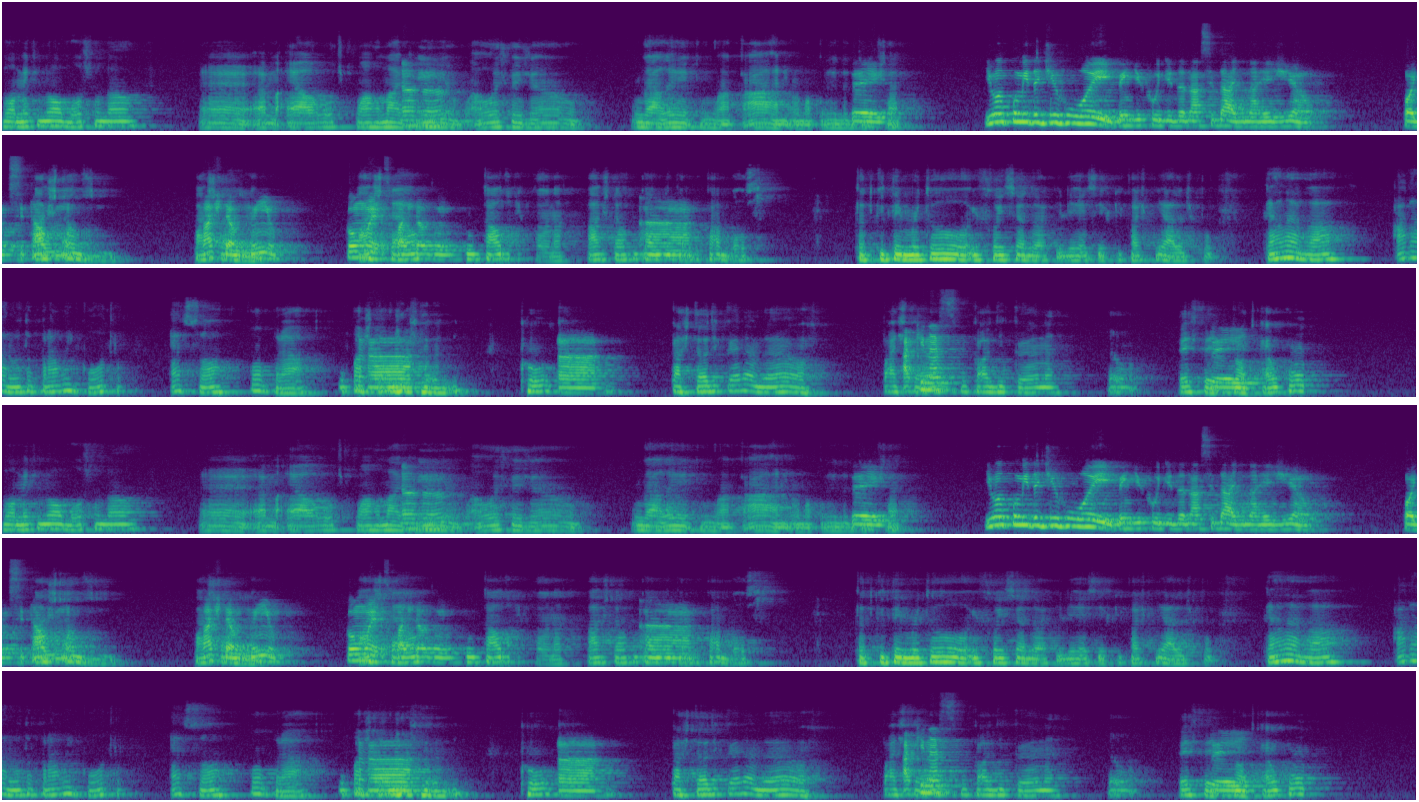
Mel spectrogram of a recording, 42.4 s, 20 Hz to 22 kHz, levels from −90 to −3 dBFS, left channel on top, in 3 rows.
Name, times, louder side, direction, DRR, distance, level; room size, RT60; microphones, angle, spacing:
voice 1, 0.0-1.3 2.0-5.8 6.3-9.0 14.5-15.3 16.1-16.7 17.7-18.3 18.8-21.8 22.7-26.5 26.8-27.5 28.1-29.5 30.0-30.5 30.8-31.4 31.7-32.9 33.5-34.0 34.3-34.4 35.0-36.4 37.1-38.9 39.4-39.6 40.1-41.3, left 1 dB, 30° left, 7 dB, 1.3 m, -28 dB
voice 2, 4.0-4.5 8.5-8.9 9.8-13.1 14.0-14.9 16.2-17.0 17.6-18.7 20.5-21.1 31.8-32.4 33.9-34.3 37.3-37.8 40.4-40.8, equal, 10° left, 7 dB, 2.1 m, -24 dB
24.0 x 17.0 x 9.6 m, 0.72 s
head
